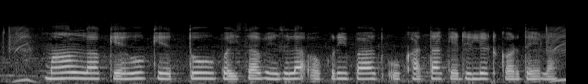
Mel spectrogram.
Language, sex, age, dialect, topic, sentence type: Bhojpuri, female, 18-24, Northern, banking, statement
